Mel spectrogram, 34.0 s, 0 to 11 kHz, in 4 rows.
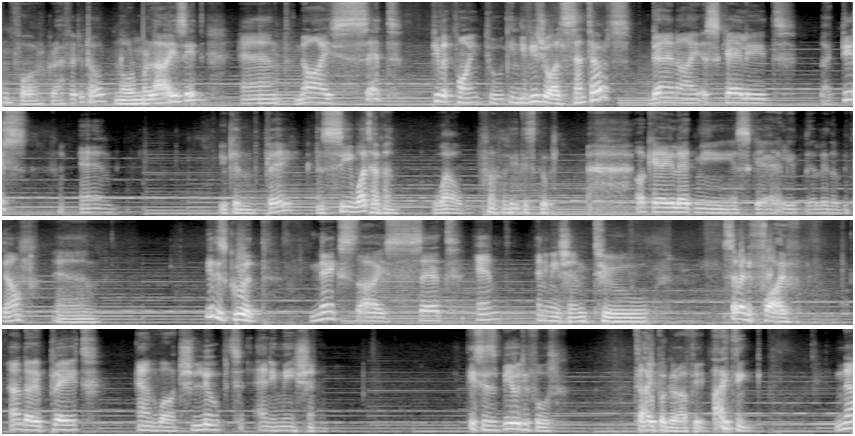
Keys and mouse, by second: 0.8 click, 1.6 middle click, 2.0 click, 4.1-5.9 drag, 6.4 s, 9.5-10.2 drag, 10.3 space, 12.0 space, 12.3-12.7 drag, 12.7 space, 13.9 space, 14.9 s, 15.2 x, 17.2-17.6 drag, 17.8 space, 19.2 space, 20.6 click, 22.1-24.7 drag, 25.4 ctrl+z, 25.8 space, 29.0 click, 33.6 space.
